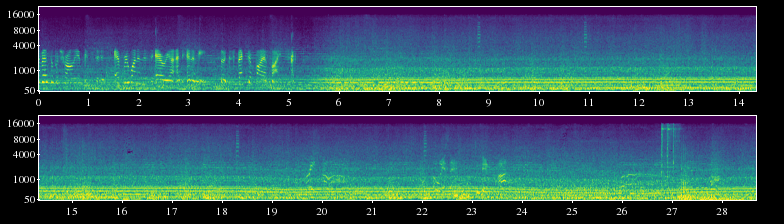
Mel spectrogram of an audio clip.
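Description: A motorboat engine drones steadily, dipping and rising slightly in pitch.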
